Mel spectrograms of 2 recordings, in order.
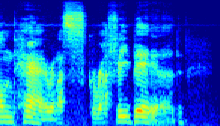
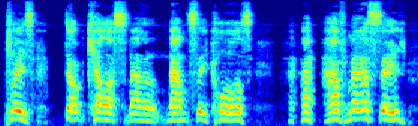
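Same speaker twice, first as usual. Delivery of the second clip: high, loud, stammering plea for mercy; terrified spluttering; 8 semitones higher, 7 dB louder than usual. A narrator's reading. Boy begging the vampire not to kill them, terrified. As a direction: beg for your life, tripping on the words. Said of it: "Dylan spluttered in a terrified voice".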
